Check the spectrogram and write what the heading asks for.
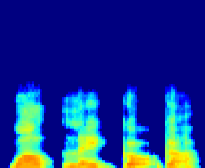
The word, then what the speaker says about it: Walega: Cowa so our special guest today is Larissa Wale Gaga pronounce it for me again Larissa Clarissa walega it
